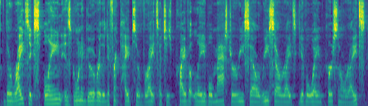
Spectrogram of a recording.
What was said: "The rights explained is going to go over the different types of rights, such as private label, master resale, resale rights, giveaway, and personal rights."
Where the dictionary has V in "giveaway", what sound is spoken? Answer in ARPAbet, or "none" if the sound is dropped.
V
